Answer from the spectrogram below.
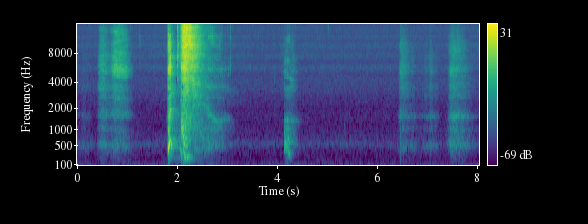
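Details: Teasing sneeze with torturous buildups: breathy in-breaths building to one loud explosive sneeze, then a few short catches and quiet breaths.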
